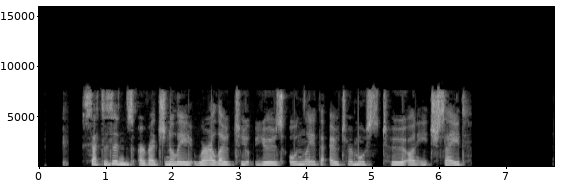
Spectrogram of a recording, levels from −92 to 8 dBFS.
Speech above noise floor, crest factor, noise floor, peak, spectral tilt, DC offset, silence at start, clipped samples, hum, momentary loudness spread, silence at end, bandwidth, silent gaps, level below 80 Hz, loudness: over 68 dB; 16 dB; under -90 dBFS; -8 dBFS; -4 dB/octave; under 0.1%; 0.35 s; under 0.1%; none; 7 LU; 1.35 s; 8.4 kHz; 0.45-0.63 s; -60 dBFS; -23 LUFS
